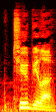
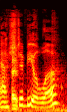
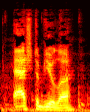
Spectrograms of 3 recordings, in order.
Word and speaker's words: Ashtabula: Tubula. What? Excuse me? Ashtabula. Ashtabula.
